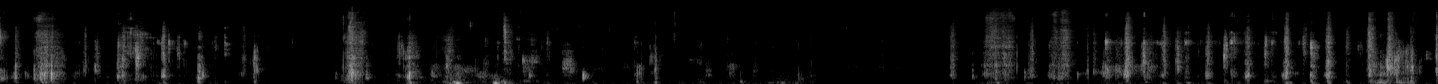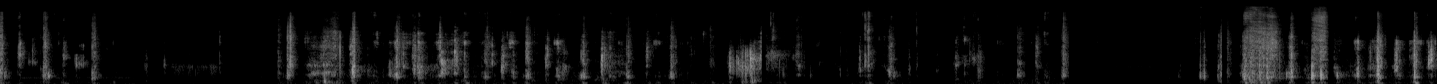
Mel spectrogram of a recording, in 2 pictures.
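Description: Close-miked chewing and crunching of food (radish-salad bibimbap and spicy jeon stew), in several bouts of dense, clicky mouth sounds with brief silent gaps between them.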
